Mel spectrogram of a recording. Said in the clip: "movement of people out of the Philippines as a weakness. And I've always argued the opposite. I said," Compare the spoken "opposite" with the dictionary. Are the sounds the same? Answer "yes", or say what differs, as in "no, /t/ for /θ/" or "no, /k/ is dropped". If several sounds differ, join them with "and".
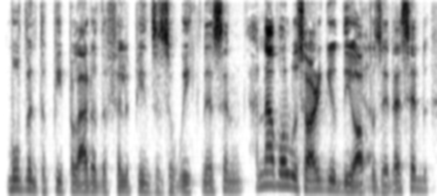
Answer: yes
